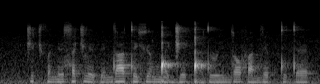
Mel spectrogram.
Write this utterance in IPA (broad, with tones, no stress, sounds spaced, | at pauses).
t͡ʃ ɛ˦ t͡ʃ θ ʊ˨ n ɪː˨ s a˦ t͡ʃ l ɪː˨ ʔ ɪː˨ n d aː˦ t e˦ xʲ ɔ˦ ŋ͡ǃ e˨ d͡ʒ e˦˨ ɡ͡ǃ ɔ˨ t ɹ i˨ n z ɔ˦ f a˨ n z e˦ p t i˨ t ɛ˦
